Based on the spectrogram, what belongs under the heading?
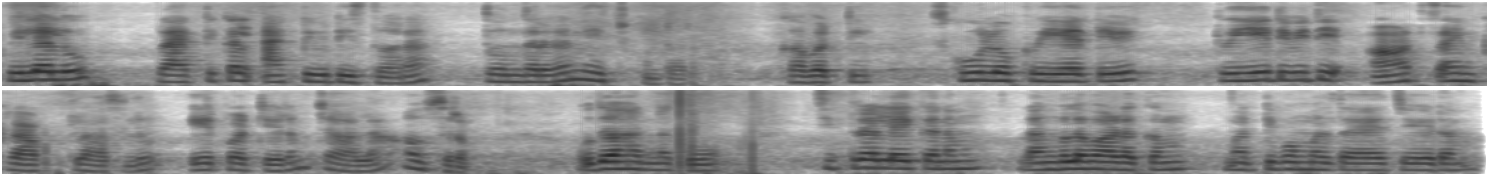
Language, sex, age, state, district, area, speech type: Telugu, female, 30-45, Telangana, Nagarkurnool, urban, spontaneous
